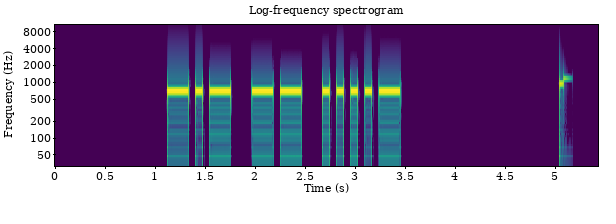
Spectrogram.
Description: Morse code, heard as a keyed tone, about 17 wpm, 700 Hz. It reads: KM4
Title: Callsign Prefixes for Top 25 DXCC - 17wpm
